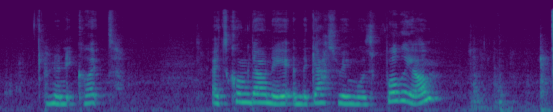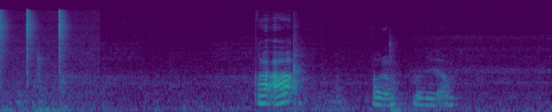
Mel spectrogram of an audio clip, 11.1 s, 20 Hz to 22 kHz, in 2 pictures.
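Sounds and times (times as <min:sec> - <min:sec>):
light sharp clicks: 0:05.5 - 0:06.3.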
